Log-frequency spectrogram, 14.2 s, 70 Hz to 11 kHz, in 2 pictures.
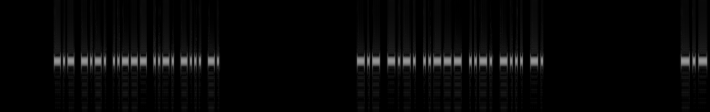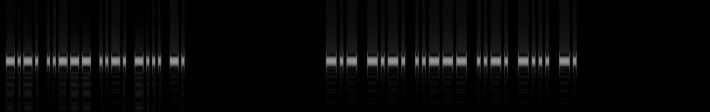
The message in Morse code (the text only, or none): KC2FBN KC2FBN KC2FBN KC2FBN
